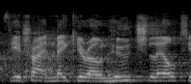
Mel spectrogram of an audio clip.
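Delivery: ordinary delivery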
